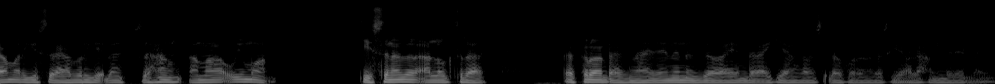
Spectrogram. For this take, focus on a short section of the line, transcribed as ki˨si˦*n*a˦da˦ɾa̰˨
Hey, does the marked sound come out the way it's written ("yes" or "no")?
yes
